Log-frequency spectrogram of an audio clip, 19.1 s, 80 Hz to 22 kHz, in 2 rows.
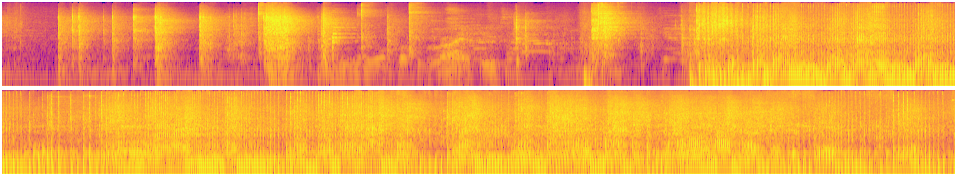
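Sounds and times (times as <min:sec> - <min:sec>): small motorcycle engine revving: 0:06.8 - 0:19.0.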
